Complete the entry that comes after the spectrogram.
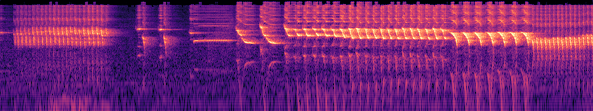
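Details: Canary in full song, rolling and firing its notes: a buzzy high trill, scattered sharp chips and sweeping whistles, then a long fast rattling trill that steps down in pitch, with faint low background noise.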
